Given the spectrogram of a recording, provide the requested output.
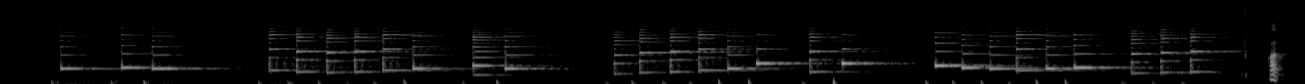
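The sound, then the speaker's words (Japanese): A simple melody picked out on a smartphone piano app, a series of clear plucked notes in short phrases with brief pauses, moderately loud, with no talking. “というわけで、あの、今日夜作業サボってずっとなんかピアノアプリやってたんで、ええ、仕事に戻ります。”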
